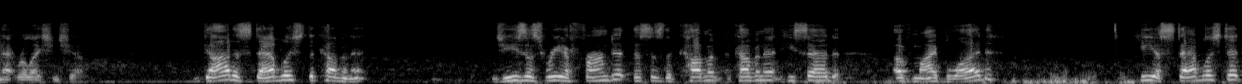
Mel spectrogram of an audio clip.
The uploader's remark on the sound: Zoom Sunday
